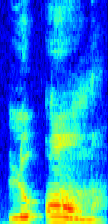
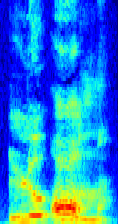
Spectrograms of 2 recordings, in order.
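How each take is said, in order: First: The vowel of le is kept before homme. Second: The vowel of le is kept before homme.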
